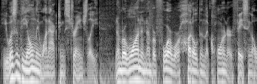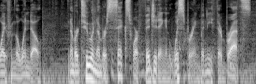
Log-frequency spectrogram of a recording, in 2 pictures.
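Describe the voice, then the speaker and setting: A man's voice: deep voice, expressive, brisk, vocal fry. A man narrating a scripted first-person horror story dramatically, close on the microphone. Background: background music.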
